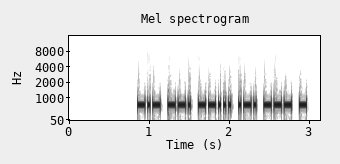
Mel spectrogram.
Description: Morse code, heard as a keyed tone, about 38 wpm, 700 Hz. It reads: KG7ROT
